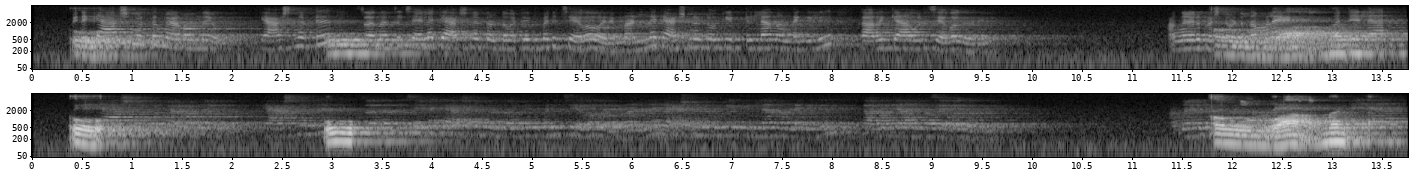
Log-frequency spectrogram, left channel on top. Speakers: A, on the left; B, on the right.
A: പിന്നെ
B: ഓ
A: ക്യാഷിനട്ടും വേണോന്നേ ഉള്ളൂ ക്യാഷിനട്ട്
B: ഓ
A: സ്ര ചെല ക്യാഷ്നട്ട്ണ്ട് മറ്റൊരുമാരി ചെവ വരും നല്ല ക്യാഷിനട്ടോക്കി ഇട്ടില്ലാന്ന്ണ്ടെങ്കില് കറിക്കാ ഒര് ചെവ കേറിവരും അങ്ങനൊരു പ്രശ്നൊണ്ട്
B: ഓ
A: നമ്മളെ
B: ആ അങ്ങനണ്ട
A: മറ്റേല്ലേ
